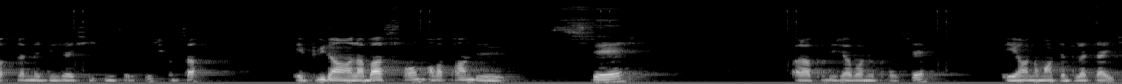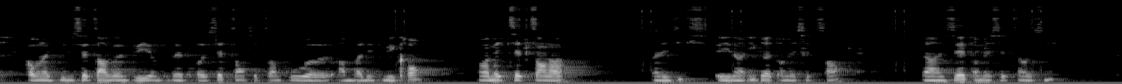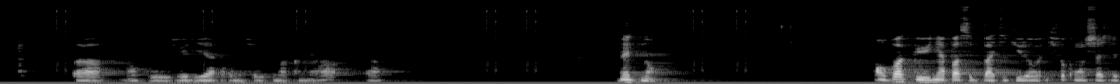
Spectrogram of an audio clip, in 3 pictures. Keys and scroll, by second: 16.2 KP_7, 16.6 0, 19.1 KP_7, 19.6 KP_0, 20.9 KP_7, 21.6 KP_0.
